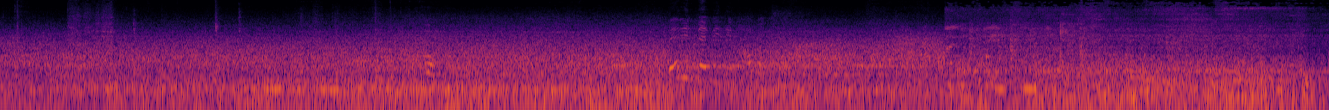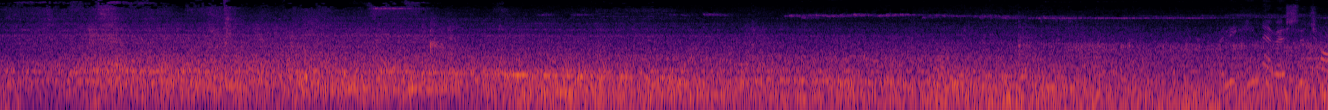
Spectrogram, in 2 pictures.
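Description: London Underground tube train running along a surface platform: a steady rumble of wheels with a motor whine that slowly changes pitch, and a thin high squeal near the end as the train pulls out.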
